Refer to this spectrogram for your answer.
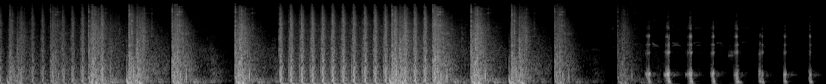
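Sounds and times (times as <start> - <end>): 
automatic rifle fire: 0.0 - 6.4
single gunshots: 0.9 - 2.9, 3.9 - 6.4
laughter: 6.3 - 8.2.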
